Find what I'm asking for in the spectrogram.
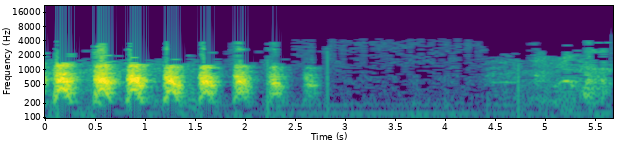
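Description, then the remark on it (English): A dog lets out a quick, steady run of about eight barks that grow fainter and trail off, leaving only a quiet, muffled background. “The great dog paused for a moment to pick up the sergeant's scent.”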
